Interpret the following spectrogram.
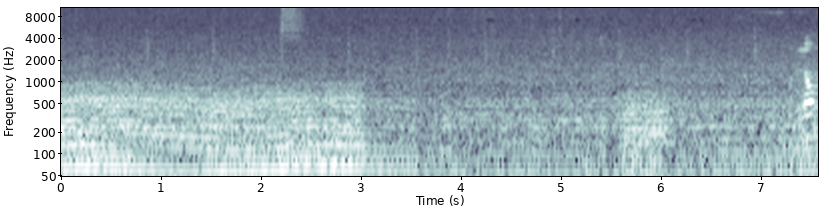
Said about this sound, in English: I think this has probably one of the best rain effects I've seen in a game.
